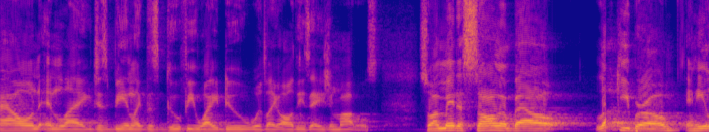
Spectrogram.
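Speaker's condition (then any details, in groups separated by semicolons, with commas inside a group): No condition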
